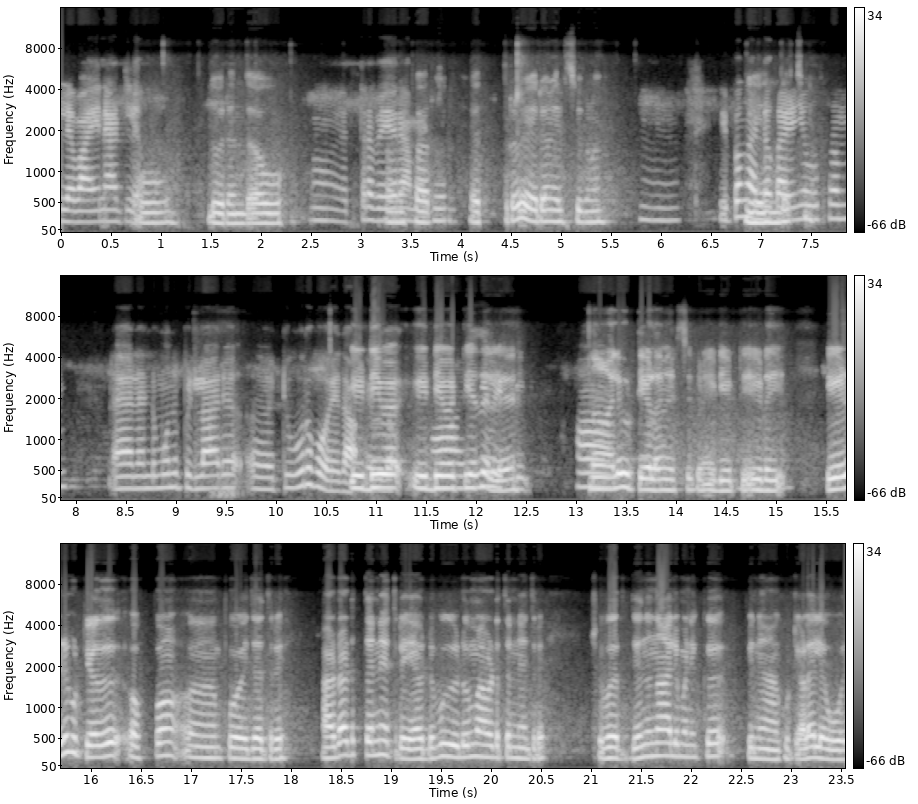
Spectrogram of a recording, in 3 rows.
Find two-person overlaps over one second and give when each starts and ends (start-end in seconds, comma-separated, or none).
none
